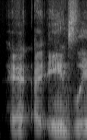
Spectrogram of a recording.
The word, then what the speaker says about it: Ainsley: You have now moved to Ainsley, or Ainsley is how I'm going to pronounce it. I assume that's how you pronounce it correctly.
